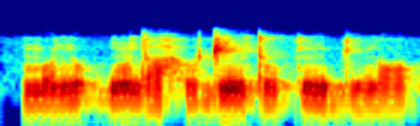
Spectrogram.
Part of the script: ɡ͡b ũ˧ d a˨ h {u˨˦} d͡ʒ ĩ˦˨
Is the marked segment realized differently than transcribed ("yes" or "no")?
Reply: no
